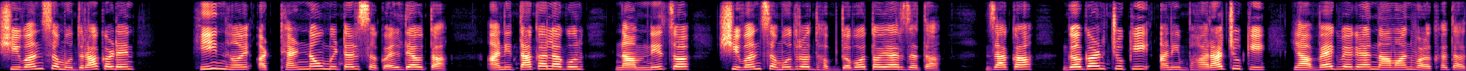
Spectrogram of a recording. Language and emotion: Goan Konkani, neutral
